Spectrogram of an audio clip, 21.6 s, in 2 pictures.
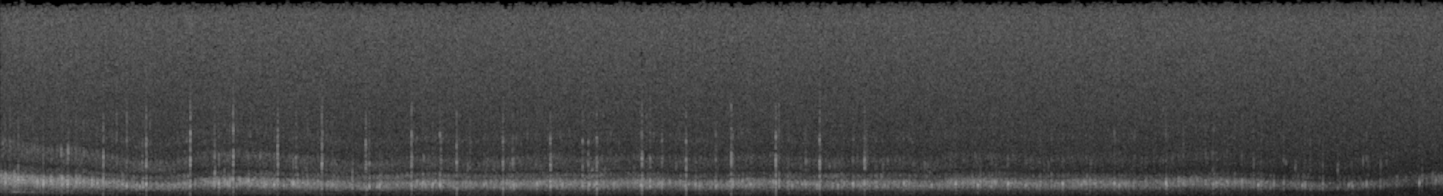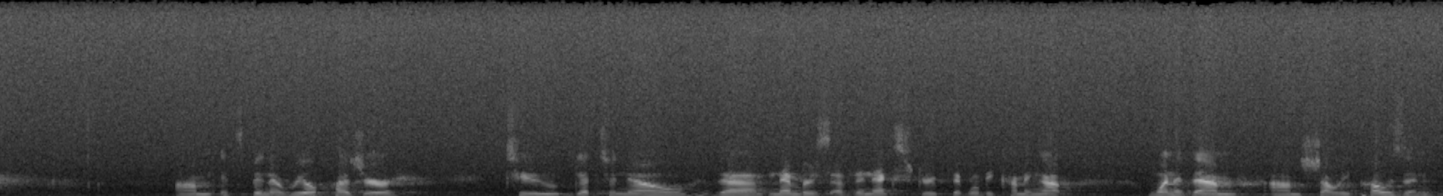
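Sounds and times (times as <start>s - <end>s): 
audience applause: 0.0s - 11.6s
speech: 12.5s - 13.9s, 14.7s - 21.6s.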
